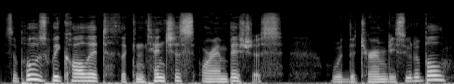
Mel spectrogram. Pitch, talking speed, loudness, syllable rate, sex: 150 Hz, 160 wpm, -18 LUFS, 5.5 syllables/s, male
